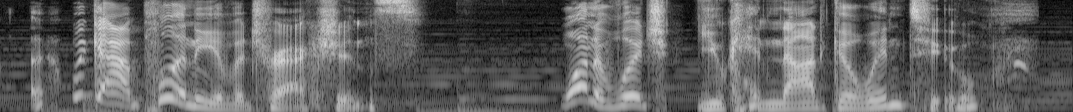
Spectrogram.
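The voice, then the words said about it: Put-on accent that keeps slipping. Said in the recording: “your accent keeps slipping”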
